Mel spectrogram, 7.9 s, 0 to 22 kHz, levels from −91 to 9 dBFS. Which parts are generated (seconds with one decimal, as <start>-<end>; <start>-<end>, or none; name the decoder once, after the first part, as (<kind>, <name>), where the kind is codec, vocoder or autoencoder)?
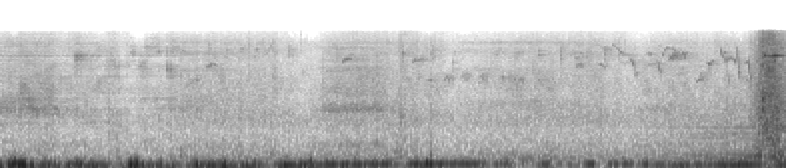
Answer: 0.0-1.8 (codec, SNAC)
